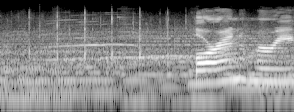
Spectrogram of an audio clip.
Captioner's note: congregation cheering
